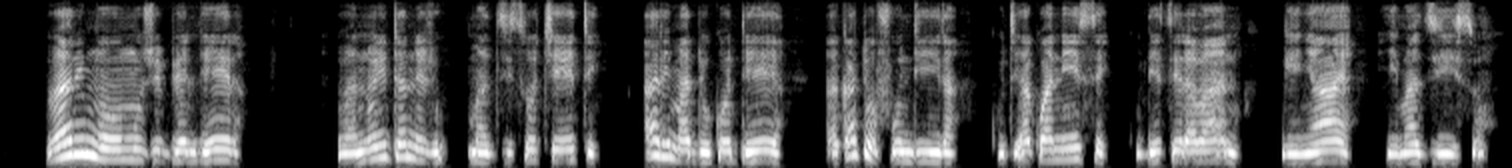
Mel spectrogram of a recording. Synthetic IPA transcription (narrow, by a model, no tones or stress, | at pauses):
ʋarimo̞omuʐibʱe̞ɮeɾa | ʋano̞itane̞ʐo | mad͡ziso̞t͡ʃe̞te̞ | aɾimadʱo̞ko̞dʱe̞jaː | kato̞fundiɾa | kutiakwanise̞ | kuɗe̞t͡se̞ɾaʋan̤u | ŋɡe̞ɲaja | je̞mad͡ziːso̞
